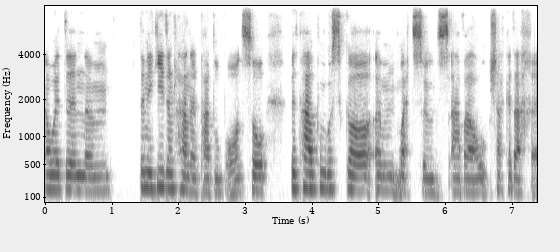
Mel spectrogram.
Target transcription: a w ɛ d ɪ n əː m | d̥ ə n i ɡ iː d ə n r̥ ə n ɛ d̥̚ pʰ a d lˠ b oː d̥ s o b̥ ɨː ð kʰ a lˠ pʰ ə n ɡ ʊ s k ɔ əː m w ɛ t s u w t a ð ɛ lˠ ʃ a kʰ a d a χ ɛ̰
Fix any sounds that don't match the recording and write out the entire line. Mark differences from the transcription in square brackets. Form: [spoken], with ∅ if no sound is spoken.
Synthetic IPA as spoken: a w ɛ d ɪ n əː m | d̥ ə n i ɡ iː d ə n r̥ [a] n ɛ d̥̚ pʰ a d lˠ b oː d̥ s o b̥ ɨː ð [pʰ] a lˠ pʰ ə n ɡ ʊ s k ɔ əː m w ɛ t s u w t a [v] ɛ lˠ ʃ a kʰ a d a χ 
